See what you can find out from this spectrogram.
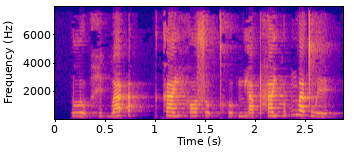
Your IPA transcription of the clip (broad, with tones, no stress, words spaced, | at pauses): lo˨ʔhi˨ʔba˦ʔ | ka˧j hɔ˧ so˨ʔkʰo˨ʔ n̪ja˨˩pʰa˧jŋo˦ʔmwa˧ t̪we˨˩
